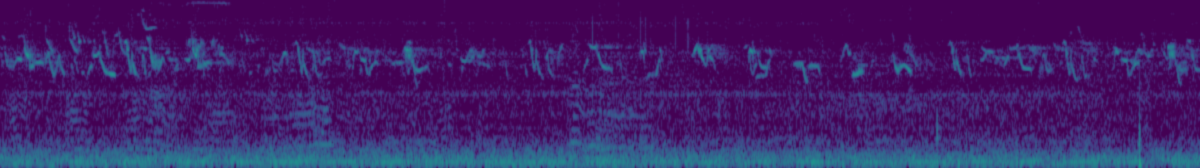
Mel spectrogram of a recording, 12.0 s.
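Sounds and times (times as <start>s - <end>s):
honeybees humming: 0.0s - 12.0s
small birds chirping: 0.0s - 12.0s.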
